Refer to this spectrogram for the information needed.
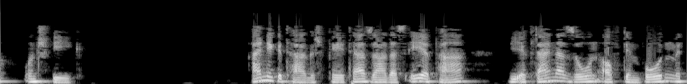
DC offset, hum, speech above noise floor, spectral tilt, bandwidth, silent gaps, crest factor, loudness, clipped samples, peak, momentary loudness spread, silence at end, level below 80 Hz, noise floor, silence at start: under 0.1%; none; 61 dB; -7 dB/octave; 6.6 kHz; 1.22-1.28 s, 1.43-1.55 s; 12 dB; -12 LUFS; 0.1%; 0 dBFS; 5 LU; 0 s; -42 dBFS; -72 dBFS; 0 s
